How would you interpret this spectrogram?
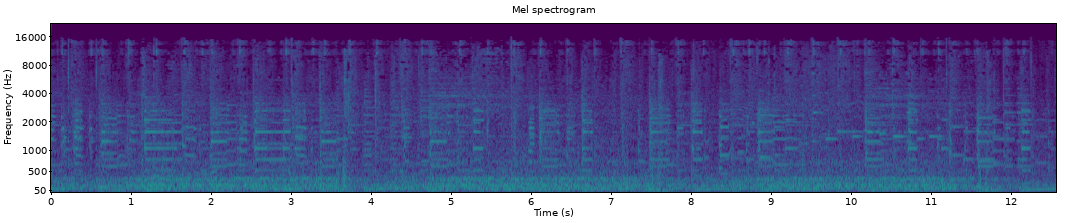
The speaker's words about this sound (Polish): Coś, czego na pewno nie chcielibyście zobaczyć podczas swojego lotu. Start Boeinga 767 turystycznego przewoźnika TUI i głośne strzały z silnika.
